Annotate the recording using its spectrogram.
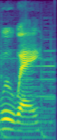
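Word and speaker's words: wu wei: Wooi pronounced woouei does not mean doing nothing.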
